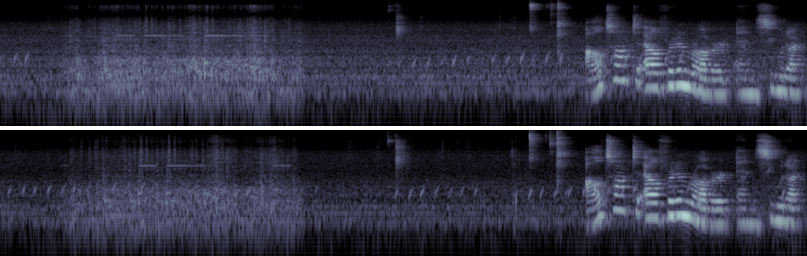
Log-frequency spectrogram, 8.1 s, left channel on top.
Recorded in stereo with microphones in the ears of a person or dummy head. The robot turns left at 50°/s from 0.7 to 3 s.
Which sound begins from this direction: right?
A crack, at 3.9 s.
